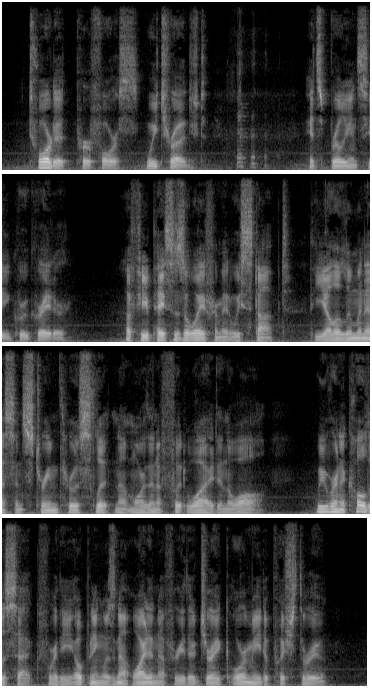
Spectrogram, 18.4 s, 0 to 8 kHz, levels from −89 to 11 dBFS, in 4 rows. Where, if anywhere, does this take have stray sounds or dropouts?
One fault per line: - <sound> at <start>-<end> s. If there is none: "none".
- laugh at 2.8-3.5 s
